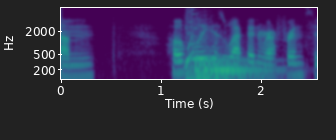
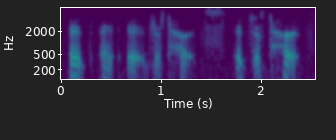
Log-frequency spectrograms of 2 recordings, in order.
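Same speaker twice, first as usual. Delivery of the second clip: sad sigh; 3 semitones lower, 8 dB quieter than usual. Real, not acted. Grieving over character backstory.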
